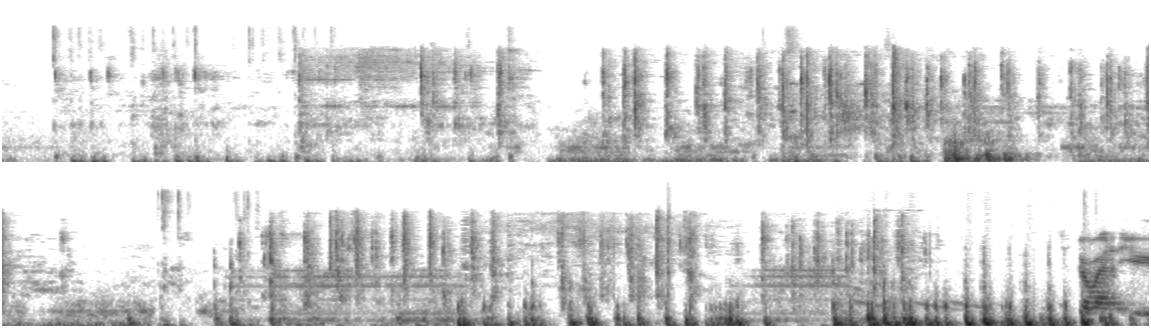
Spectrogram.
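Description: Someone types on a computer keyboard in rapid, irregular runs of close clicking keystrokes, with short pauses between bursts and a voice speaking faintly beneath.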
